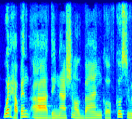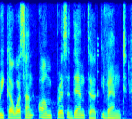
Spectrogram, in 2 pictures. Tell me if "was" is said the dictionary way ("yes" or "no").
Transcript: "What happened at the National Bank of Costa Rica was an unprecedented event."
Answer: no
